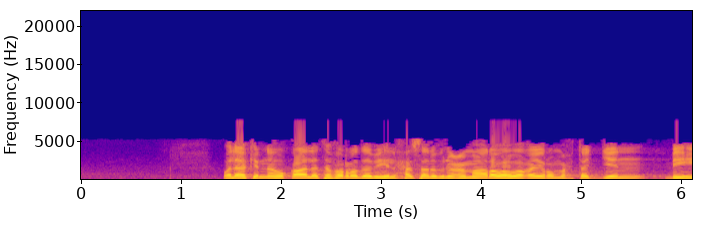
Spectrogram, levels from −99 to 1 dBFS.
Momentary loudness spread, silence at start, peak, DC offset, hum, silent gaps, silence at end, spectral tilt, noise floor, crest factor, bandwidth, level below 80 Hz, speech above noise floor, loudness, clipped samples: 8 LU; 1.45 s; 0 dBFS; under 0.1%; none; none; 0 s; -8 dB/octave; -53 dBFS; 12 dB; 8 kHz; -52 dBFS; 42 dB; -12 LUFS; 0.4%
